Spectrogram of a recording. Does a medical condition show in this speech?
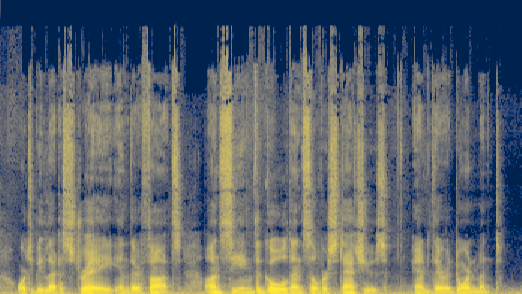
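No.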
